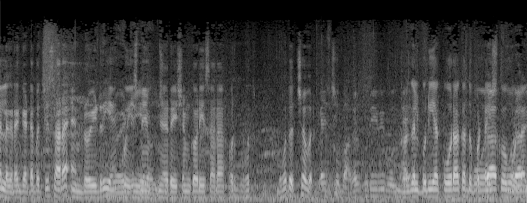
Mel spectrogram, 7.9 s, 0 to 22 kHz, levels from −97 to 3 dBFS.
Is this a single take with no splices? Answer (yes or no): no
